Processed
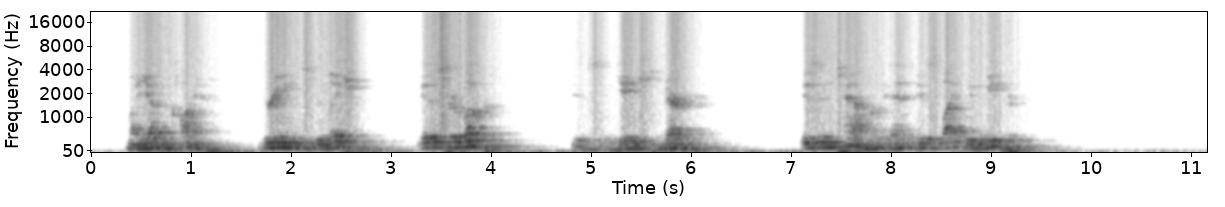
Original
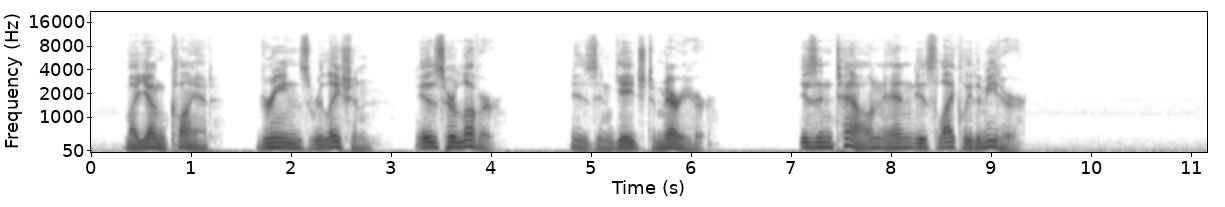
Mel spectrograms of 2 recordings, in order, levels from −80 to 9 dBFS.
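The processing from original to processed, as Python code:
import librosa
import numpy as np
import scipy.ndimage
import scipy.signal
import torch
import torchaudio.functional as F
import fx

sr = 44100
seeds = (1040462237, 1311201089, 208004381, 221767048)

y = fx.bin_expand(x, sr, power=2.0)
y = fx.filter_lfo_notch(y, sr, shape='sine', hz=5.4, low_hz=500.0, high_hz=2500.0, q=0.96)
y = fx.room_shoebox(y, sr, seeds[0], volume_m3=380.0, walls='furnished', distance_m=8.2)
y = fx.clock_jitter(y, sr, seeds[1], jitter_ms=0.041)
y = y * librosa.db_to_amplitude(-8.0)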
